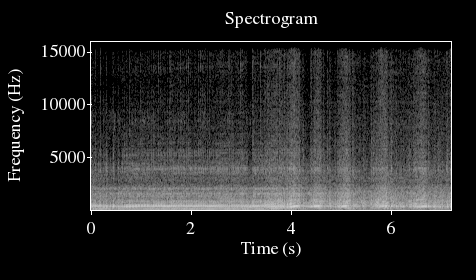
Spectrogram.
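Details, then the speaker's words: 1996 Arctic Cat ZRT 600 two-stroke snowmobile after fuel pump rebuild and priming: catches, settles into steady buzzing idle, blips up and down cleanly with even firing; holding good after air bubbles, normal start, idle and revving. "Quite a bit of air bubbles coming there for a little while. Seems to be holding good, running"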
